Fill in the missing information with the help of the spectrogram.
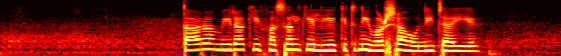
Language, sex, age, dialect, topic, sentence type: Hindi, female, 25-30, Marwari Dhudhari, agriculture, question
